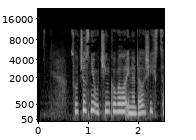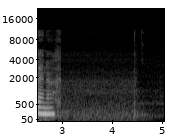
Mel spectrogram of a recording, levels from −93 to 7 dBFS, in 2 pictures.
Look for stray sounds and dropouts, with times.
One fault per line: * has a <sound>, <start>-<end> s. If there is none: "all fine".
all fine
